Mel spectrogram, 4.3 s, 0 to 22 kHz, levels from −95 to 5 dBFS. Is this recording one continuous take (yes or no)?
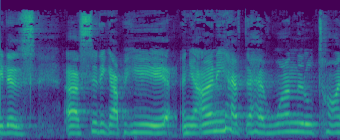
no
